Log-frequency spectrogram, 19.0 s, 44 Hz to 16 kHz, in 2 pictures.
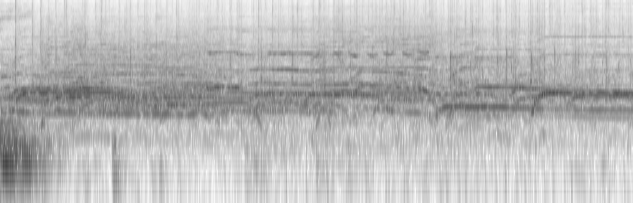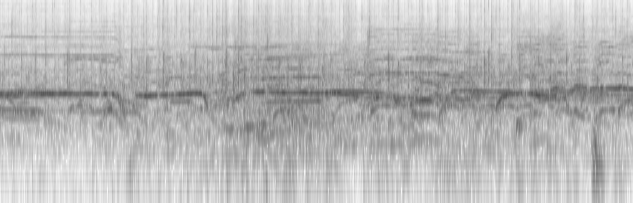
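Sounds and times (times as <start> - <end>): crowd cheering: 0.0 - 19.0
hands clapping: 0.0 - 19.0.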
